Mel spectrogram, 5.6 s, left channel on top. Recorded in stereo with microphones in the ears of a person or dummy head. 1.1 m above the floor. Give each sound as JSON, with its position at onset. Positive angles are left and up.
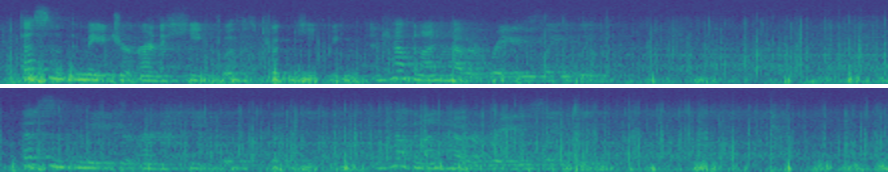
{"t": 0.1, "sound": "a woman speaking", "side_deg": 70, "distance_m": 1.9}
